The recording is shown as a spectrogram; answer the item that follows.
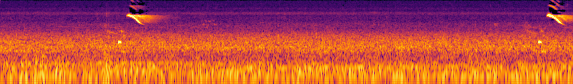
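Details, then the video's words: At Lake Monger near Perth, Western Australia, a male Musk Duck performs its mating display to a female in late afternoon, giving two piercing downslurred whistles about five seconds apart against constant low ambient rumble. "a male Musk Duck displaying to a female"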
